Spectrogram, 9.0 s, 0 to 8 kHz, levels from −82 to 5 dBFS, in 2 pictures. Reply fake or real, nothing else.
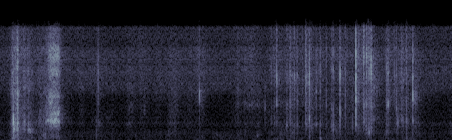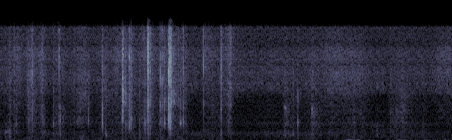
fake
